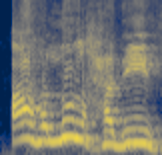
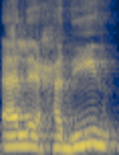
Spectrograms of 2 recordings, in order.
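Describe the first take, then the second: First: The first word ends in an 'ul' sound. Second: The first word ends in an 'e' sound. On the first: The speaker calls it right. "अहलुल हदीस होगा जबर के साथ होगा" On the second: The speaker calls it wrong. "अहले हदीस तो गलत लफ्ज है"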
